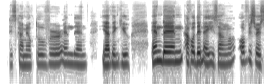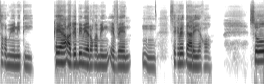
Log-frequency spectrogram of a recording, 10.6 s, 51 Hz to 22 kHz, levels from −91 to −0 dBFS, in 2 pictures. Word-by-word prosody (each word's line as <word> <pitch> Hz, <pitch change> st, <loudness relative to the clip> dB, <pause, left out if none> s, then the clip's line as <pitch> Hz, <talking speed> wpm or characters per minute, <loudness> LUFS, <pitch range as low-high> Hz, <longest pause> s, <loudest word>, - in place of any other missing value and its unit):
this 210 Hz, 0 st, -8 dB
coming 200 Hz, -1 st, -7 dB
October 220 Hz, +3 st, -8 dB
and 230 Hz, -1 st, -7 dB
then 210 Hz, 0 st, -8 dB, 0.3 s
yeah, 205 Hz, 0 st, +4 dB
thank 220 Hz, 0 st, -5 dB
you, 215 Hz, -, -2 dB, 0.5 s
and 260 Hz, +2 st, +3 dB
then, 255 Hz, +3 st, +6 dB
ako 260 Hz, -2 st, 0 dB
din 245 Hz, 0 st, +2 dB
ay 225 Hz, 0 st, -2 dB
isang 220 Hz, +1 st, -5 dB, 0.2 s
officer 250 Hz, -3 st, -1 dB
sa 235 Hz, +3 st, -3 dB
community. 195 Hz, -4 st, -6 dB, 0.4 s
Kaya 245 Hz, 0 st, +7 dB
kagabi 225 Hz, +1 st, +2 dB
meron 205 Hz, -2 st, +4 dB
kaming 200 Hz, 0 st, -2 dB
event, 185 Hz, 0 st, -1 dB, 0.2 s
mm, 175 Hz, -5 st, -12 dB, 0.2 s
secretary 220 Hz, -5 st, +1 dB
ako. 180 Hz, -2 st, -13 dB, 0.8 s
So, 270 Hz, -, +1 dB
215 Hz, 150 wpm, -22 LUFS, 200-235 Hz, 0.8 s, Kaya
